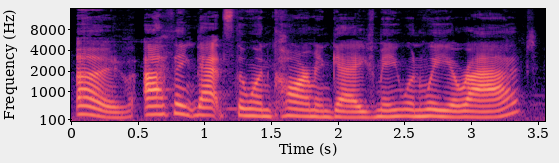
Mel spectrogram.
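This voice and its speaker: A woman's voice: medium pitch, measured pace, bright, forceful tone. A woman playing an innocent, friendly young pageant contestant in an audio drama, guileless and sweet. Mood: sweet, trusting.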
